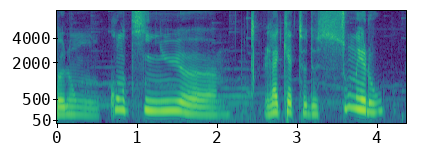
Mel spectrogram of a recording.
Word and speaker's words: Sumeru: Je vous propose que l'on continue la quête de Sumeru. Que je prononce toujours à la japonaise, mais en vrai, j'en sais rien.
